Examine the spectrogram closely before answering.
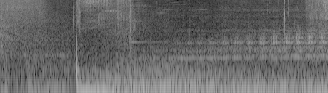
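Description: A deep rumble booms as a large creature rises.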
